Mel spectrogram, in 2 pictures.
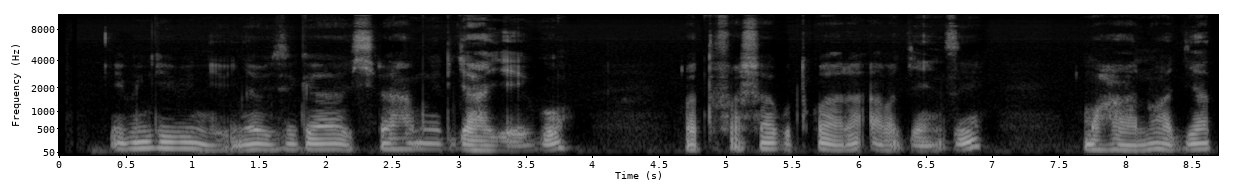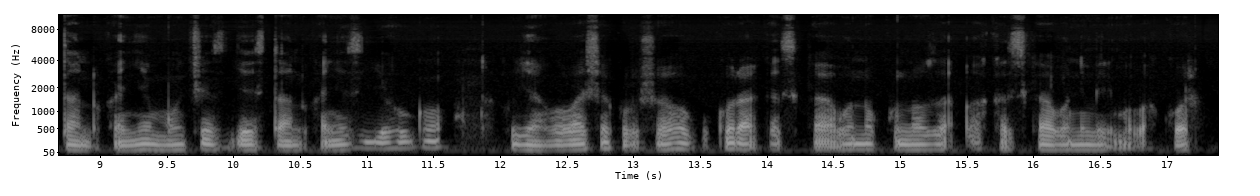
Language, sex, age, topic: Kinyarwanda, female, 18-24, government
